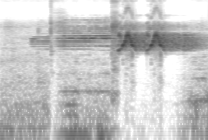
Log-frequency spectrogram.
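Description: Walton Takyon electric bike's alarm sounding as its power is switched on. It gives a high electronic tone about a third of a second in, then two loud warbling chirps near the end.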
